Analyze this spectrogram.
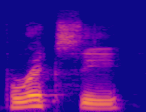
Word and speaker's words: Brzykcy: So, it is pronounced Brixie.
